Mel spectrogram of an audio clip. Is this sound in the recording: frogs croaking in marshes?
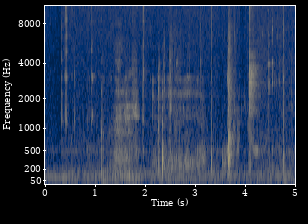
no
